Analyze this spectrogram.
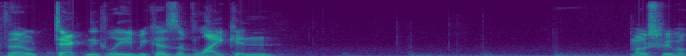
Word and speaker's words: Lich: the end of it - it's not just lick its lick there's a little each sound at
